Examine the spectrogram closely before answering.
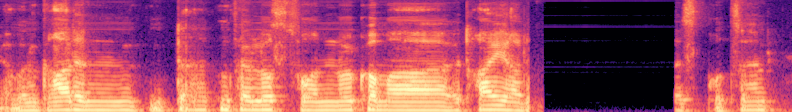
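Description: A man talks at a very slow pace and medium pitch, somewhat breathy and dark and mellow in tone. His intonation is monotone and flat. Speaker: gaming podcast co-host. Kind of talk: casual chat.

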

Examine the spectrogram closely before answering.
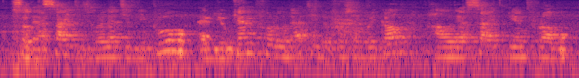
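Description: A man at a moderate pace with ordinary pitch variation, audible room echo and loud background noise. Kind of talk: lecture. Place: hall.

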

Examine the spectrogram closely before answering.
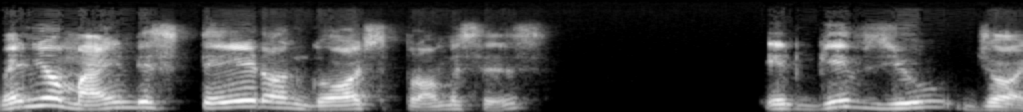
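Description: Very slow in pace, a man speaks with a fairly high pitch. His pitch swings very widely. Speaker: Bible teacher. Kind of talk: sermon. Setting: video call.

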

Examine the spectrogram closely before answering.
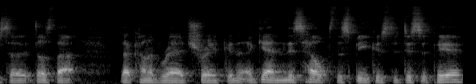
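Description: The voice has a dark, mellow tone and monotone, flat intonation, moving at a fairly quick pace against a quiet background. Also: man. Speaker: audiophile showing his hi-fi system. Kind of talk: self-recorded room tour. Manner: fast; hesitant, many fillers. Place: home room. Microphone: phone near.

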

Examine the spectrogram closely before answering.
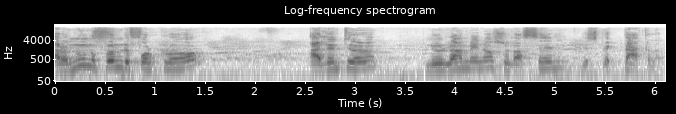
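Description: Speaking at a high pitch for a man, he moves at a fairly slow pace with ordinary pitch variation. Long, frequent pauses break up his speech over light background noise. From Guinea. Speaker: ballet company director. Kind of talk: interview. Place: home room. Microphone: phone near.

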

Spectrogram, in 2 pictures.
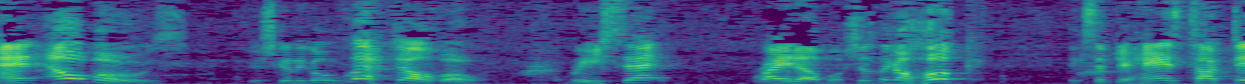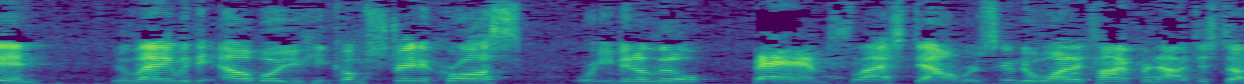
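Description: Using a raised, projected voice, a man talks at a very fast pace with big swings in loudness and ordinary pitch variation. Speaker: fitness coach. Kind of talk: live workout instruction. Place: garden.

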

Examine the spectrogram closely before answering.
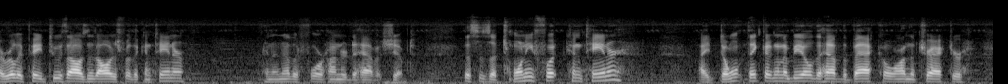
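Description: Talking at a very fast pace, a man shows ordinary pitch variation in a dry sound with no echo and light background noise. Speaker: property owner vlogger. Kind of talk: casual vlog chat. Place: open country. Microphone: phone near.

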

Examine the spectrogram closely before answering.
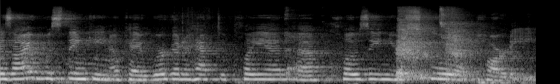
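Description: A woman at a fairly slow pace, with audible room echo and music in the background. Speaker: presenter. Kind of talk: public meeting address. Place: hall.

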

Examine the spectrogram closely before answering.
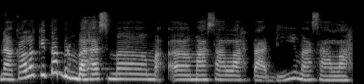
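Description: A woman's somewhat breathy voice, fairly high in pitch, with ordinary pitch variation. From Indonesia, Surabaya; East Java, Indonesia. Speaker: researcher and doctoral student; presenter. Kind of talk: lecture. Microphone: video call.

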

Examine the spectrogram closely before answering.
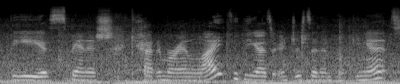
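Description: Music plays behind a woman as she talks. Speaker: travel vlogger. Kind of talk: casual vlog chat. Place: boat. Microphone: phone near.

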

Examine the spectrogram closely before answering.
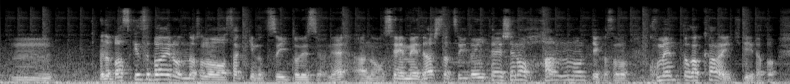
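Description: A man at a very fast pace over clear music in the background. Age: 30s. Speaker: football commentator. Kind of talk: casual talk to camera. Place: home room. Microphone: phone near.

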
